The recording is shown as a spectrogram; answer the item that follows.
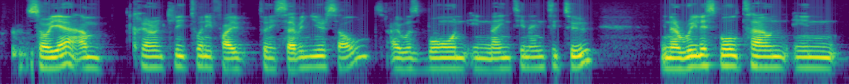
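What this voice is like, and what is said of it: Mixed British, Latino and Australian accent. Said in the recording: “where my accent is from. So I have a pretty weird mix. As you can hear, a little bit of British, a bit of Latino and Australian ... this really weird accent”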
